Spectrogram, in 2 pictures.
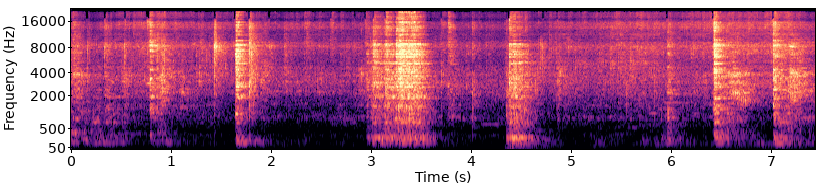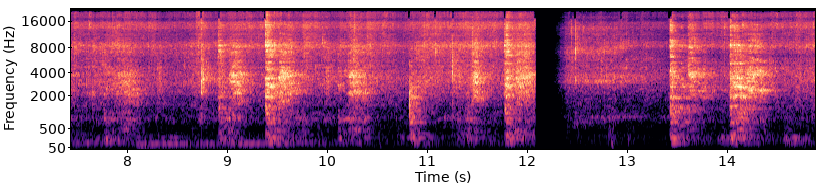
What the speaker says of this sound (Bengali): পেঁয়াজগুলো ভাজা হয়ে গেছে এবার আমি দিয়ে দেবো আলু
